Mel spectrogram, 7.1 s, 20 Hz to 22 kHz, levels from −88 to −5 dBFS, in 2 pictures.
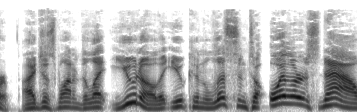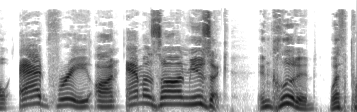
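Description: A speech clip where, from 5.09 s to the end at 7.15 s, just after "ad free on", pre-emphasis is left on: the CD 50/15 µs treble boost was never undone, lifting 10 kHz about 8 dB above 1 kHz. The sound turns thin, bright and sibilant. A spectrogram shows the band above roughly 3 kHz markedly denser from that point, and the waveform gains sharper, spikier transients.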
